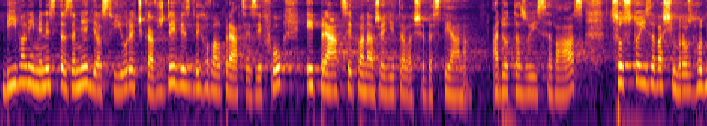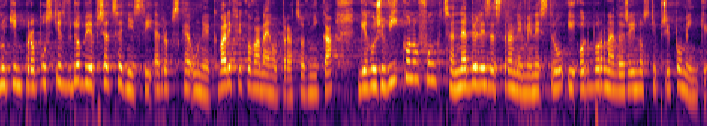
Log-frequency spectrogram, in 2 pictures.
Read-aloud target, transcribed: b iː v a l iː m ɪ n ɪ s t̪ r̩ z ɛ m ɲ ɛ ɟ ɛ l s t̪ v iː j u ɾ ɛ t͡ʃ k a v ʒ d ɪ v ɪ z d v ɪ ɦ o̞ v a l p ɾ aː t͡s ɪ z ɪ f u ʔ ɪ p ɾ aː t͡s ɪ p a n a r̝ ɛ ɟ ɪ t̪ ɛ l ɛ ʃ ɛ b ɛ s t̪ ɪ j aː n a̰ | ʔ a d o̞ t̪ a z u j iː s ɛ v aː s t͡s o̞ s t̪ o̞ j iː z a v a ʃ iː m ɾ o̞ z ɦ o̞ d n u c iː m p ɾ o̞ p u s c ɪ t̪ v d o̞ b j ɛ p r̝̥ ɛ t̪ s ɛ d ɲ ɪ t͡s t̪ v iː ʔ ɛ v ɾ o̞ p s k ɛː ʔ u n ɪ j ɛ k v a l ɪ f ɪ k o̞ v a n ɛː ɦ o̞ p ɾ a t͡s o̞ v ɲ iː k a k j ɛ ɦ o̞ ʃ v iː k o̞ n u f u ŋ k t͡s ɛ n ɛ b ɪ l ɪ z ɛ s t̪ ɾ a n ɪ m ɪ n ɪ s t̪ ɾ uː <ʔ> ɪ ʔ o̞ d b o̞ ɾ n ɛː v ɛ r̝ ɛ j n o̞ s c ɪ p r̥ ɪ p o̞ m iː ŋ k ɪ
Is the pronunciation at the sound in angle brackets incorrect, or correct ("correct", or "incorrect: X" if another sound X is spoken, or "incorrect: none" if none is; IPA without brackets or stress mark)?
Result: correct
